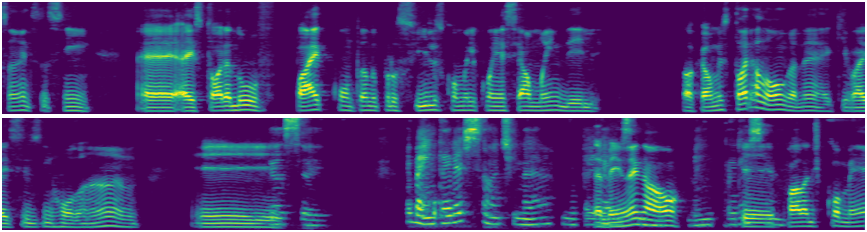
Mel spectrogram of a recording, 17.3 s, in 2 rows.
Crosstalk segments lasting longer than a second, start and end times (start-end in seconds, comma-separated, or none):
14.5-16.6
